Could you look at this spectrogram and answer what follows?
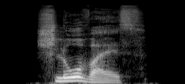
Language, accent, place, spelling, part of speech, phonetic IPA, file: German, Germany, Berlin, schlohweiß, adjective, [ʃloːvaɪ̯s], De-schlohweiß.ogg
- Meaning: snow-white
